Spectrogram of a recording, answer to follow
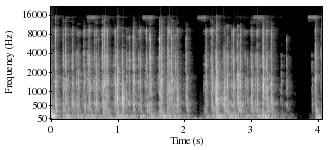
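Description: Typing on a computer keyboard: two quick runs of key clicks with a brief break between them, stopping shortly before the end.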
